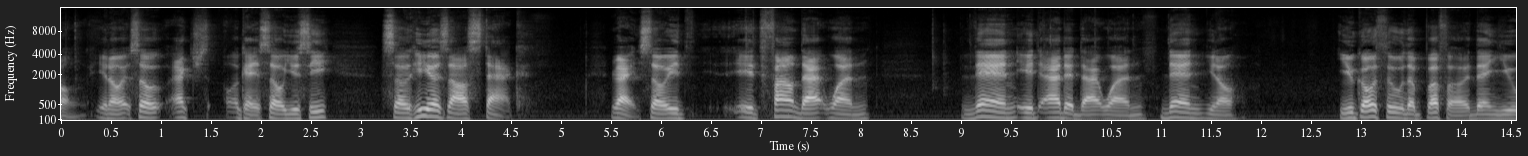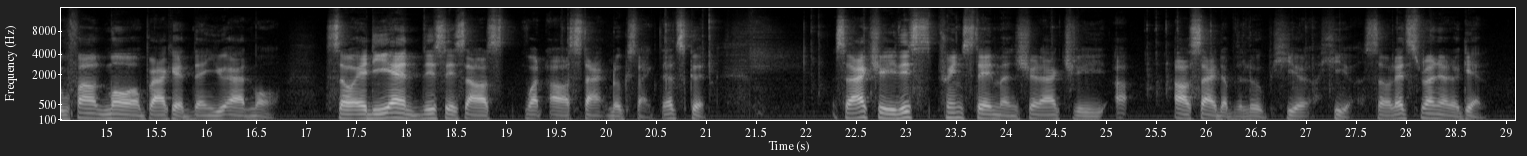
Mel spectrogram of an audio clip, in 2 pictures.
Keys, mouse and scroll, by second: 1.8-2.6 scroll down 10, 8.5-10.3 typing, 10.4 ctrl+g, 13.3-14.2 scroll down 6, 13.3 t, 14.2-15.1 scroll down 4, 15.1-17.7 scroll down 24, 17.7-19.3 scroll down 2, 19.6 2, 20.6 ctrl+g, 21.0 super+w, 22.3-26.0 typing, 24.1 scroll, 25.4 Return, 25.6 Return, 27.2 ctrl+c.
